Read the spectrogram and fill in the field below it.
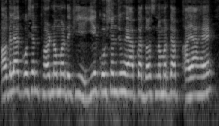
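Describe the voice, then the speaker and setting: A man's voice: extremely high pitch, level tone. A man with a Hindi accent from Uttar Pradesh, a teacher explaining an exam paper to students, often asking a question and answering it himself. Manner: rhetorical self-answering questions; slow sing-song recitation of verse.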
